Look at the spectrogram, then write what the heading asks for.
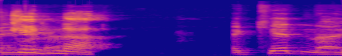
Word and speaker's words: echidna: How do you pronounce the name of Echidna. that? Echidna.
